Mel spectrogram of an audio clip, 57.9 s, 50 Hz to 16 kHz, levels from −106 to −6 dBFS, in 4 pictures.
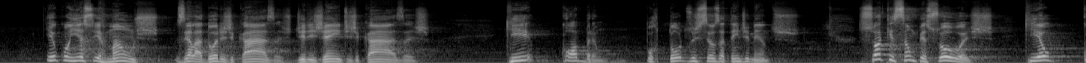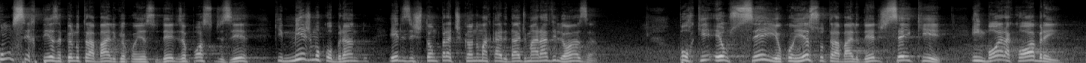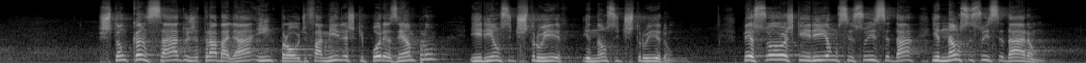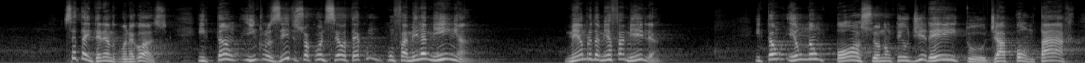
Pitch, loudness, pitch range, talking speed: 190 Hz, -43 LUFS, 140-225 Hz, 115 wpm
